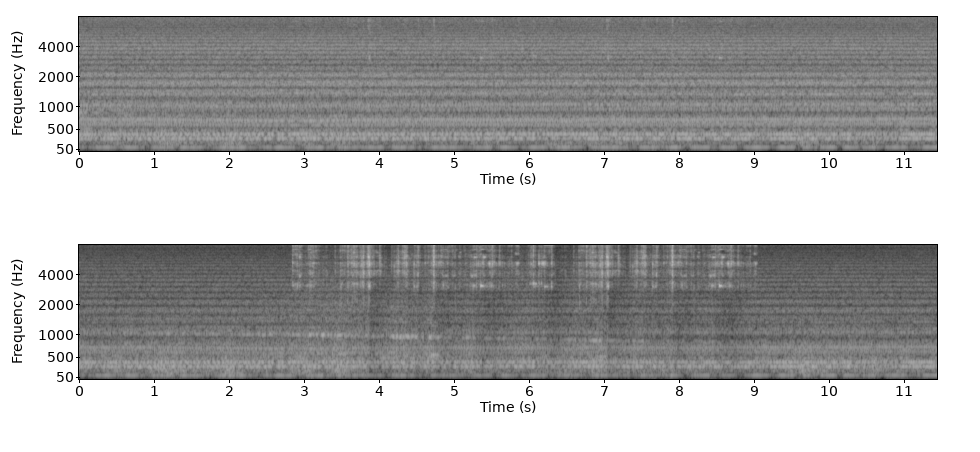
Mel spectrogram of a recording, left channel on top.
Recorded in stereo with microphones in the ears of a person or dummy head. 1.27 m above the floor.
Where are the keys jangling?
50° right (ahead or behind).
